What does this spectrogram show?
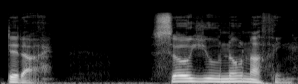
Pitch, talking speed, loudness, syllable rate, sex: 115 Hz, 120 wpm, -15 LUFS, 3.7 syllables/s, male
